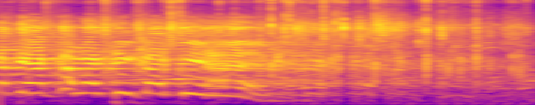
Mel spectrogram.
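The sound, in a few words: crowd applause welcoming a candidate on stage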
